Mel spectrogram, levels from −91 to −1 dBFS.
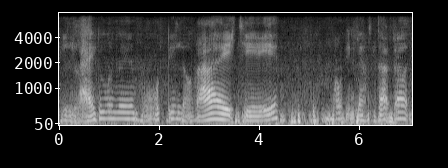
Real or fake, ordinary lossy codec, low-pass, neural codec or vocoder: fake; none; 7.2 kHz; codec, 24 kHz, 0.9 kbps, WavTokenizer, small release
